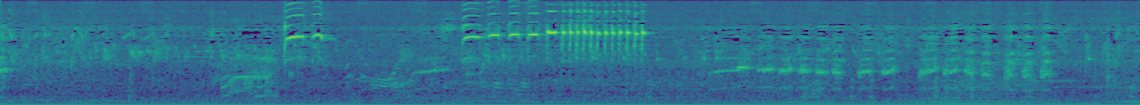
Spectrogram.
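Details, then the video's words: Grey-cheeked bulbul, known locally as cucak jenggot, gives a short burst of sharp whistles, then a longer rapid string of high clear notes. Fainter lower chattering runs through the rest, over steady background rumble and possible speech. "Cucak jenggot mencari teman karaoke"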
